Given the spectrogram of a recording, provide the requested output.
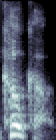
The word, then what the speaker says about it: cocoa: There are 2 ways people say it, cacao and cocoa. But did you guys know that technically both ways are actually the correct way to say it?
